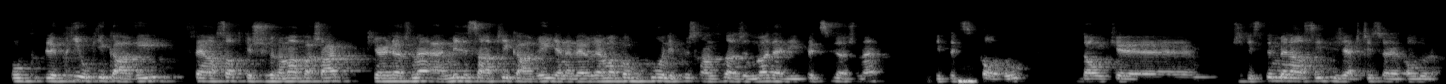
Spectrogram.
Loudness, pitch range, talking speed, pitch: -24 LUFS, 135-155 Hz, 225 wpm, 145 Hz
